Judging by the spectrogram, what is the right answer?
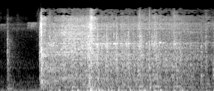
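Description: A lawnmower engine cranks and catches at about half a second, then runs steadily with a rough, loud idle after a brief quiet lead-in.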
